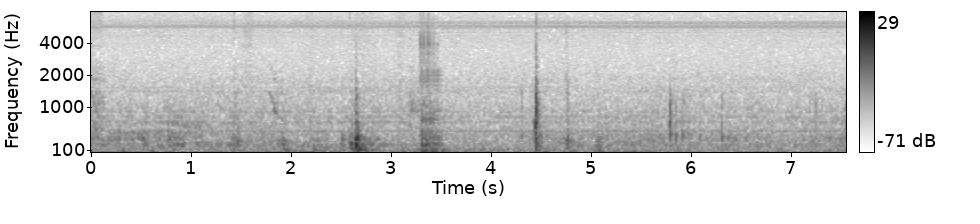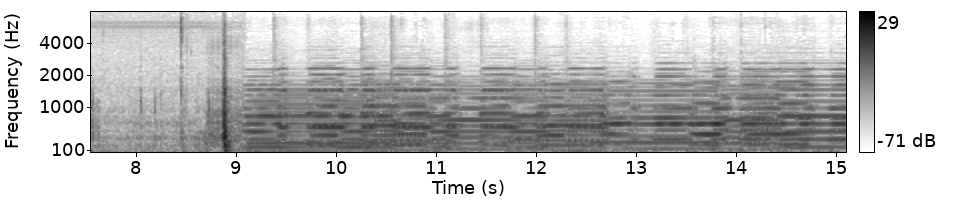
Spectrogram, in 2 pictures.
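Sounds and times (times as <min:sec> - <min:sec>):
mix of old sounds: 0:09.1 - 0:15.0.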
